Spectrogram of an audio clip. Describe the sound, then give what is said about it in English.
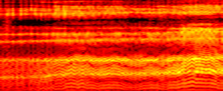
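A person imitates a ghoulish horror-film croak resembling Samara from The Ring: one sustained, raspy guttural groan lasting a couple of seconds, wavering slightly in pitch and holding steady in loudness, with no words spoken. “guttural noise that sounds a little bit like Samara from The Ring.”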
